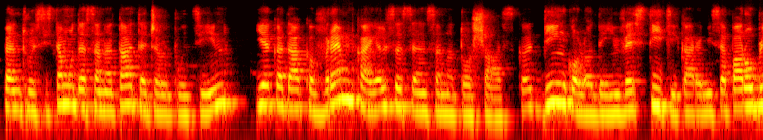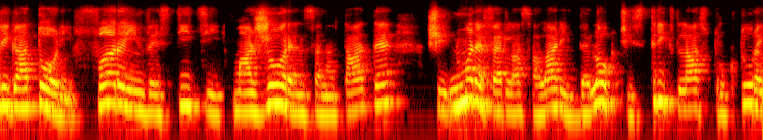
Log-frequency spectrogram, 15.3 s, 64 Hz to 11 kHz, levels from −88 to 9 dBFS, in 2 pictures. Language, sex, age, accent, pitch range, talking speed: Romanian, female, 30-49, native, 180-245 Hz, 155 wpm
